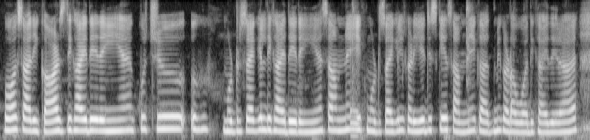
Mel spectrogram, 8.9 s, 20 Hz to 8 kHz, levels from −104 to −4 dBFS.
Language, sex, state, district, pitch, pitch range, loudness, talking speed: Hindi, female, Uttar Pradesh, Jyotiba Phule Nagar, 230 Hz, 220-245 Hz, -16 LUFS, 195 wpm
